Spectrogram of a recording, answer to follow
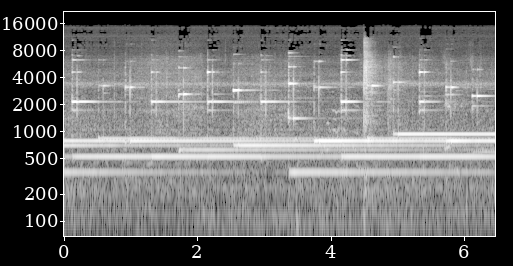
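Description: Marching band playing a quiet passage: a soft held chord that shifts every second or two, under scattered high bell-like notes from mallet percussion.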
